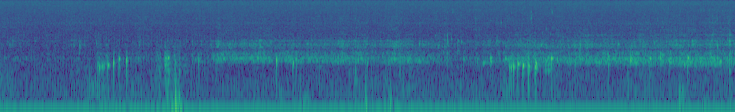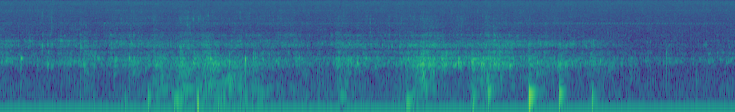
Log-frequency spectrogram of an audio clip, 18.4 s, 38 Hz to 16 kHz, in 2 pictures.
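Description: Pool water heard from under the surface: a muffled steady rumble with bubbling from swimmers' strokes and kicks. A few dull thumps stand out, one about 2 seconds in and a cluster near the end, the loudest about 16 seconds in.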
